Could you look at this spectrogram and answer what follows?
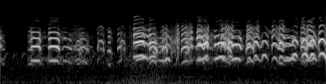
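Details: Bar-tailed godwit calls: quick, nasal, slightly wavering notes repeated about once a second and overlapping into a dense chattering chorus from several birds.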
